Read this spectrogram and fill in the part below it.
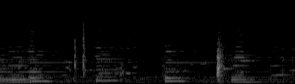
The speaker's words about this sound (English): Come on, dice, be nice to me.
